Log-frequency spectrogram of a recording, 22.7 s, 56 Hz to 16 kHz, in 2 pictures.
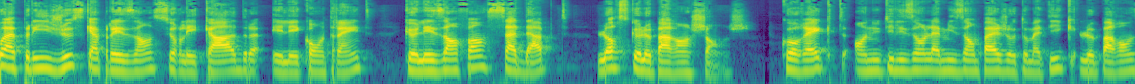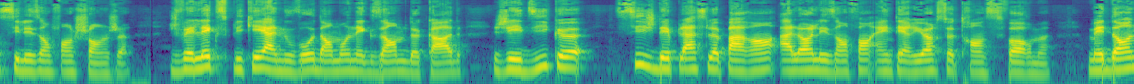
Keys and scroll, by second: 15.1 typing, 18.6 v.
